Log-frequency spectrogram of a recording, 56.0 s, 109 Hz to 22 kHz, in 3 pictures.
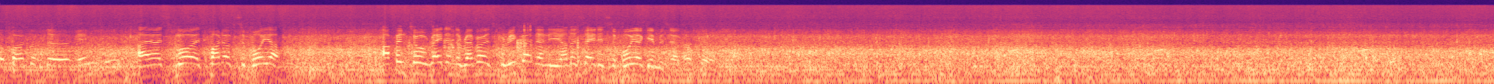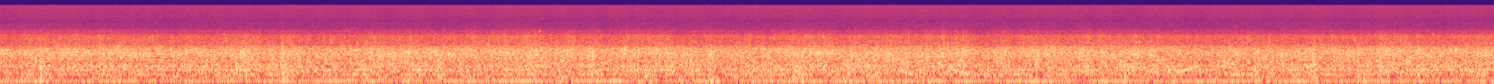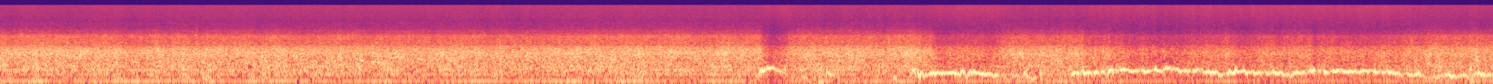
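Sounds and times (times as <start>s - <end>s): outboard engine running: 0.0s - 56.0s
water splashing along hull: 0.0s - 56.0s
wavering tone: 14.3s - 19.4s, 46.7s - 56.0s.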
